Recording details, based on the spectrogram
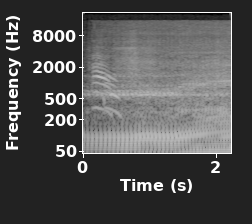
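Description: A motorbike engine idles and putters close by with a steady rapid thump that holds through the clip, and a voice speaks briefly over it at the start.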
